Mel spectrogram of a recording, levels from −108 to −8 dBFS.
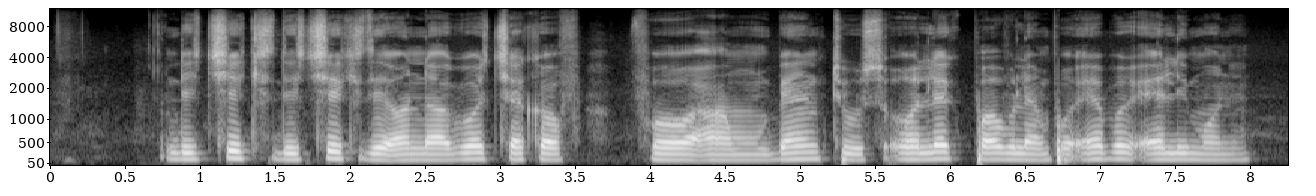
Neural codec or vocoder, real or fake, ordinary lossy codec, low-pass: none; real; none; none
